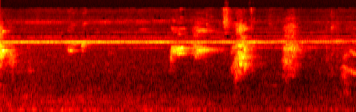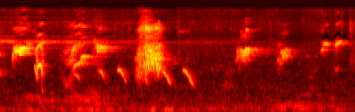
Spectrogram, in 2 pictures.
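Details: Javan myna that came to play on top of a cage, giving scattered short chirps and rising whistled notes in loose bursts, with a steady high electrical tone and low background rumble.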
